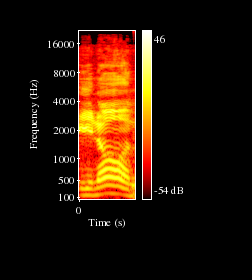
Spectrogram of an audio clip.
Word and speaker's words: Inon: Inon.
